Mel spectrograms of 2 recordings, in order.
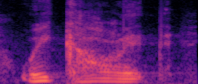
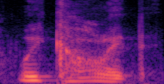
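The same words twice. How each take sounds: The two takes are said the same way.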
